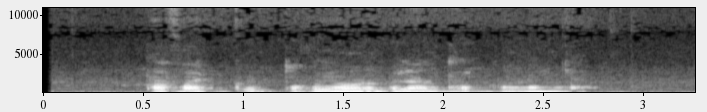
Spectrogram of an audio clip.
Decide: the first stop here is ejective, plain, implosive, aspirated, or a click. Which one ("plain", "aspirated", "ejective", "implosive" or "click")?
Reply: aspirated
